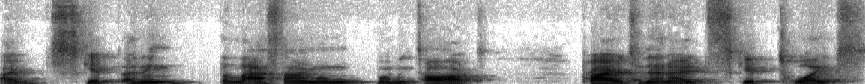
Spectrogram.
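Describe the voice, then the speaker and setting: This is a plain, everyday voice at a moderate pace. Its pitch varies in an ordinary way. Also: man. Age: 50s. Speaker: podcast guest discussing weight loss. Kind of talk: casual chat.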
